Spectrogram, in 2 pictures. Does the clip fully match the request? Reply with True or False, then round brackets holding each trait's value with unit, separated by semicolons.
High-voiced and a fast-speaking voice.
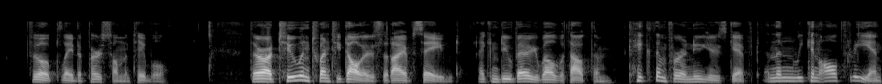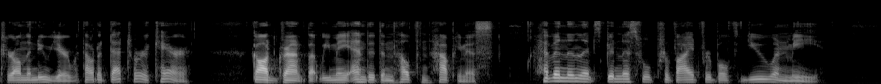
False (110 Hz; 240 wpm)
